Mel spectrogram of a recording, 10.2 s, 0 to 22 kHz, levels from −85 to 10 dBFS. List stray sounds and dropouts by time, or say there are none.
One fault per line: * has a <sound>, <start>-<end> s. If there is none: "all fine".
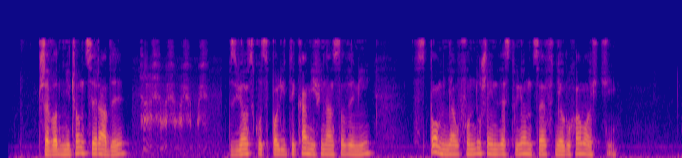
* has a laugh, 2.1-3.2 s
